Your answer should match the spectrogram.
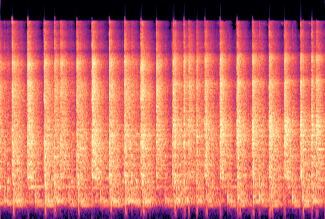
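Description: Frame drums beaten with sticks together with a small barrel drum, playing a fast, steady rhythm of several strokes a second.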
